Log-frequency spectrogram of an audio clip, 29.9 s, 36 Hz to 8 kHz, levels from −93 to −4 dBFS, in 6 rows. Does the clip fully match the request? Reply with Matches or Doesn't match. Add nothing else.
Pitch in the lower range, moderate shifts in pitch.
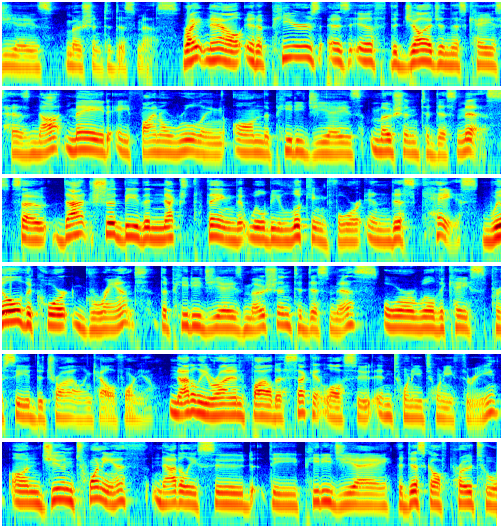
Doesn't match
